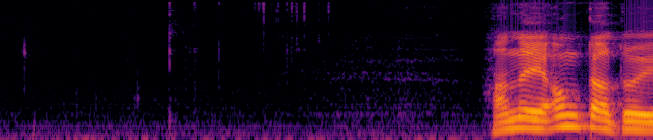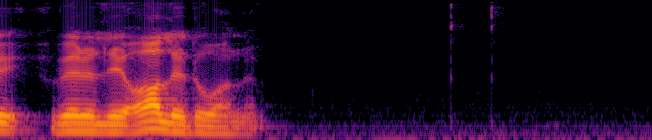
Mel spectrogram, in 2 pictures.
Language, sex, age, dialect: Faroese, male, 61+, Suðuroy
